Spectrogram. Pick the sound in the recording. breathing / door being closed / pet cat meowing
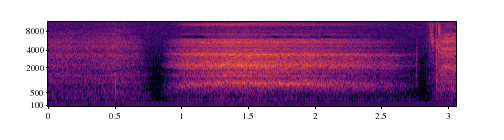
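breathing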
